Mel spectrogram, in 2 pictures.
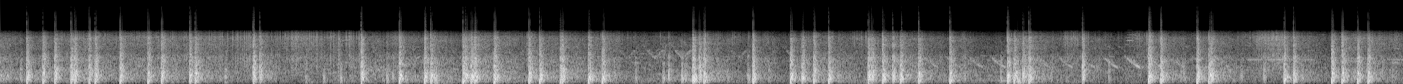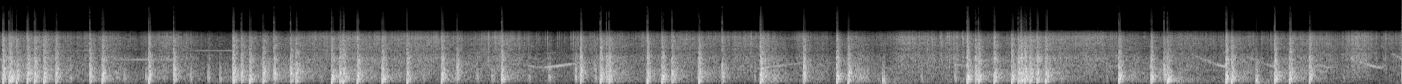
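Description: Aerial fireworks display going off at close range: a rapid, continuous string of loud bangs and crackling reports, several a second.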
